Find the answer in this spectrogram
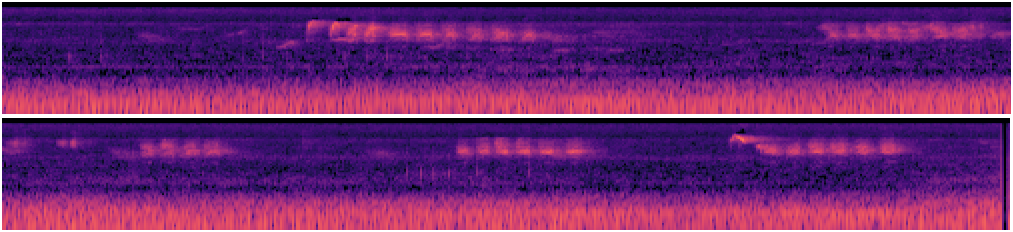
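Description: A songbird singing short, high, rapidly pulsed trills, five phrases about a second long with short gaps between them, over a steady low rumble.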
